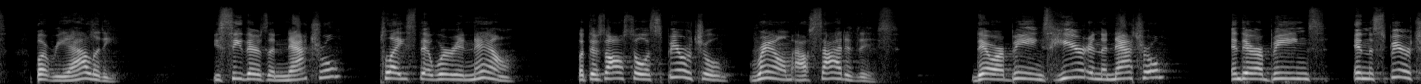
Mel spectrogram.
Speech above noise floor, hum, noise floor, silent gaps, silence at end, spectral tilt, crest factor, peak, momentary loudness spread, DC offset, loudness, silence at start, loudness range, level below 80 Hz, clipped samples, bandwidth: 51 dB; none; -72 dBFS; none; 0 s; -4 dB/octave; 20 dB; -4 dBFS; 10 LU; under 0.1%; -22 LUFS; 0.35 s; 2 LU; -68 dBFS; under 0.1%; 15.5 kHz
